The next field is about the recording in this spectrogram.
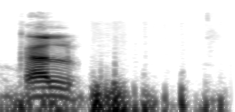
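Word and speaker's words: كلب: Kalb bukan qalb ya. Kalau qalb kalbati pakai qof beda.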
